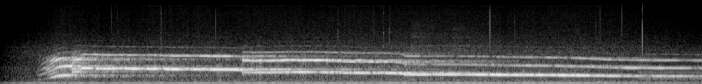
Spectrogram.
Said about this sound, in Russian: Ого, действительно настоящий ведь волк завыл. Очень душевно. А сейчас инструмент перехватил, саксофон его вой, но очень похоже.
